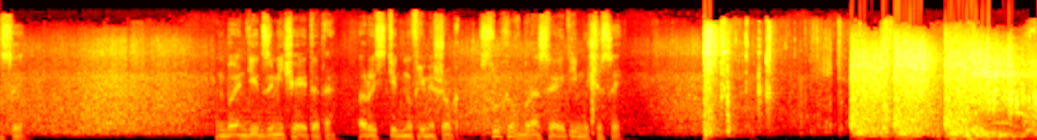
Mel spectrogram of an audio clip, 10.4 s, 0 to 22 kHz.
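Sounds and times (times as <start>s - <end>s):
speech: 0.1s - 0.4s, 2.2s - 6.4s
pistol shots fired by a man dropping to the ground in a desert shootout: 8.5s - 10.3s.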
